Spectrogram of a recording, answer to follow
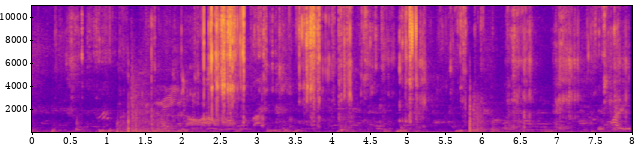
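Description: Indistinct voices talking over a low rumble, with several short sharp cracks from fireworks going off.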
